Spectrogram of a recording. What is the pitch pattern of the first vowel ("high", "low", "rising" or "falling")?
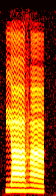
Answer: low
